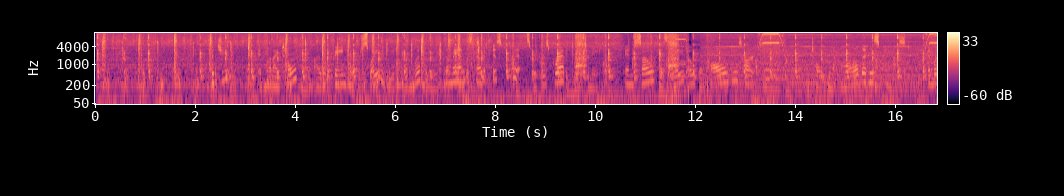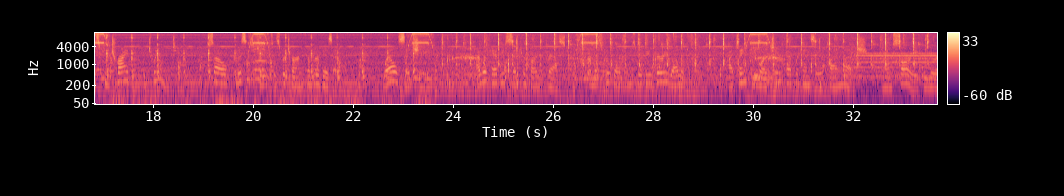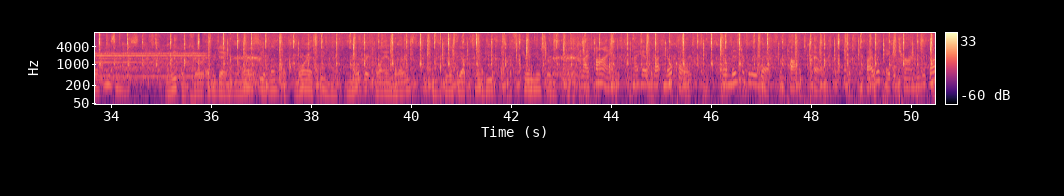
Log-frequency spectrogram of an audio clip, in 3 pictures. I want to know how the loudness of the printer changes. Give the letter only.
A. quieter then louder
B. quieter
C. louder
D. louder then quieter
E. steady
E.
